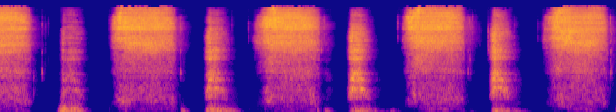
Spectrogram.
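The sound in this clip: Fast rhythmic breathing in a breathwork exercise, with long airy inhales alternating with short, sharp exhales. The pattern repeats about five times, loud and close, with no talking.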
